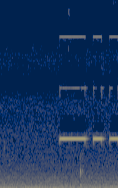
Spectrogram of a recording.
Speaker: if I hit this button whatever button I push right you hear the beep listen right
